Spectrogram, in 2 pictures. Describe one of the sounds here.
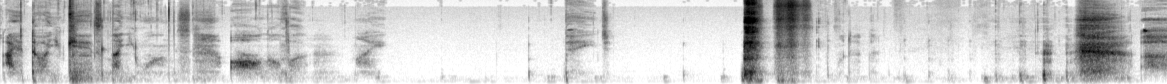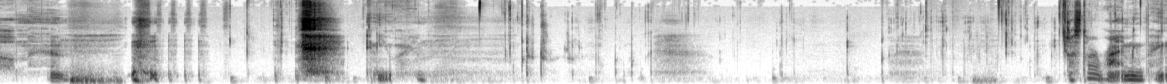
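A young man speaks softly and close into a microphone, in a whisper-like voice.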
